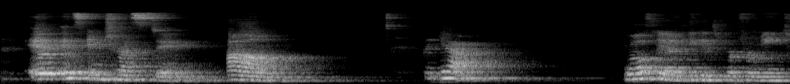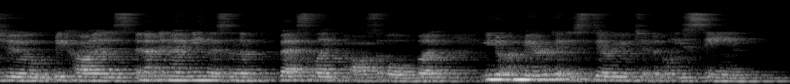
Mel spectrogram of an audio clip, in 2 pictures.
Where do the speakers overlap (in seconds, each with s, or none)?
none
